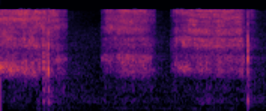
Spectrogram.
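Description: Aerosol carburetor cleaner sprayed through its straw into a dirty engine part in three short hissing bursts, each about half a second long.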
